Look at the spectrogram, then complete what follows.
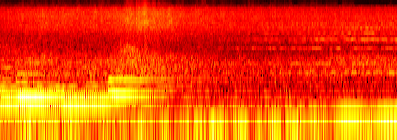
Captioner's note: wind howling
